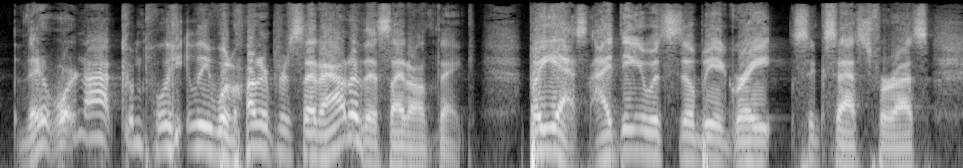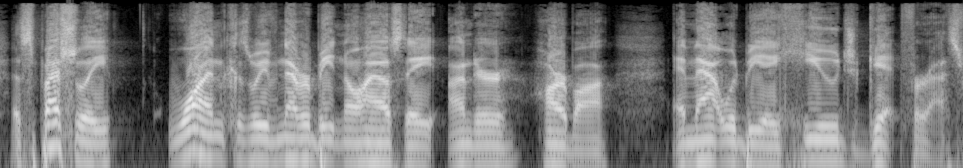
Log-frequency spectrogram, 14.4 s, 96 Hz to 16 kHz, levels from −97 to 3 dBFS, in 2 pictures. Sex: male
